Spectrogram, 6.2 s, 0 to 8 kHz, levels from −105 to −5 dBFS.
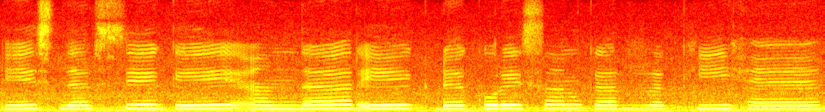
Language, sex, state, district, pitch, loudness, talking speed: Hindi, female, Rajasthan, Jaisalmer, 255 Hz, -14 LUFS, 85 wpm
